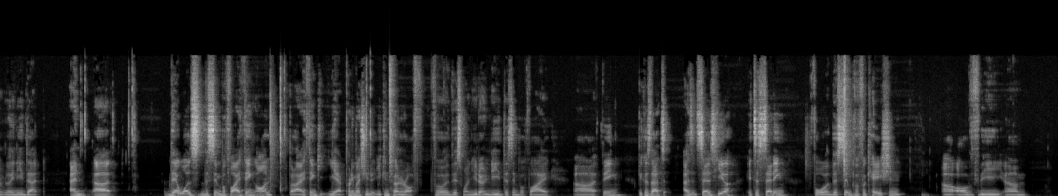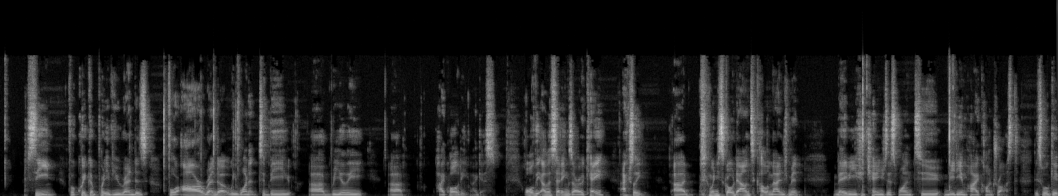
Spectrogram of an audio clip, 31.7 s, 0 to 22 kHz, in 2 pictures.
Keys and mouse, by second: 1.2 click, 2.0 click, 4.3 drag, 5.5 click, 28.8-30.3 drag.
